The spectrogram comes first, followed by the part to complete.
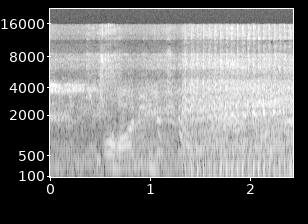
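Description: A small engine running with a rapid, even low putter. It starts loudly about a second and a half in and keeps going.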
